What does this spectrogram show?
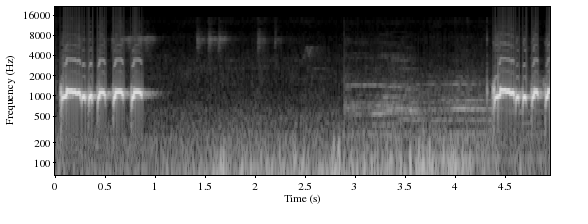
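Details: Zebra dove song in the rainy season, a burst of five quick cooing notes, then a quiet gap with faint distant calls, then another burst starting at the end.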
